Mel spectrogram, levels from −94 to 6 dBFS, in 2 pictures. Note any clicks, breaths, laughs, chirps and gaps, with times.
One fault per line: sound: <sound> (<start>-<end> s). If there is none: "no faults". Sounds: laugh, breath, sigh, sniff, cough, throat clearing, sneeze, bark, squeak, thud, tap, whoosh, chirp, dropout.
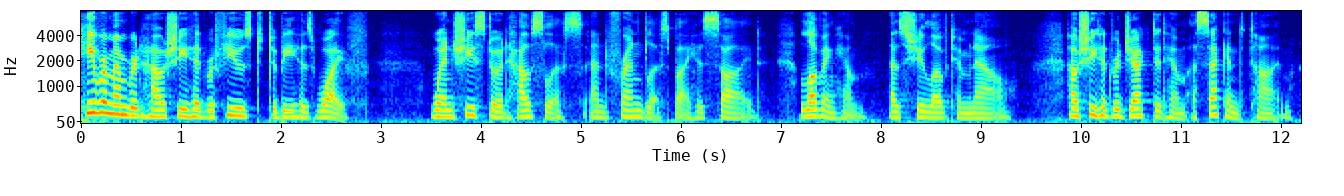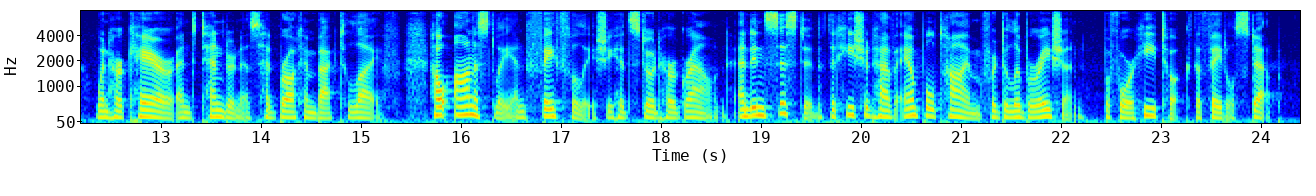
no faults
